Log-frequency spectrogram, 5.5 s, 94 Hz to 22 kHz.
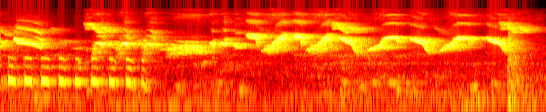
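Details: Chinese hwamei in moult, October 2015, pours out high swooping whistles in quick zigzag phrases, preceded by rapid low pulsed ticking.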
